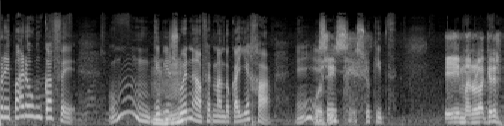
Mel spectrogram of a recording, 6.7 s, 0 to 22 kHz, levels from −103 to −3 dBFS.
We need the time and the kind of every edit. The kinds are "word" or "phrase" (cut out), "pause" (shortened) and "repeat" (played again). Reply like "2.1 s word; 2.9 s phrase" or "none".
none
